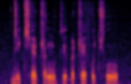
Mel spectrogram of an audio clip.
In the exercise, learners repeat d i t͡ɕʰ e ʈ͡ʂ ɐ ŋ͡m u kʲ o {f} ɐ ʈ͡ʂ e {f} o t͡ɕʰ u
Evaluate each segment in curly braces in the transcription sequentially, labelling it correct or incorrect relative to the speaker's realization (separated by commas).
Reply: incorrect, correct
